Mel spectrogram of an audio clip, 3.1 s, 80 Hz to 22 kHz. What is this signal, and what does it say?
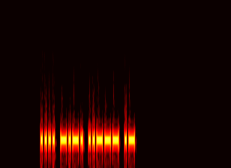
Morse code, heard as a keyed tone, about 46 wpm, 700 Hz. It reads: HC2A
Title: DXCC-100 Call Signs - 4 Characters - Repeated 3x - 45wpm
